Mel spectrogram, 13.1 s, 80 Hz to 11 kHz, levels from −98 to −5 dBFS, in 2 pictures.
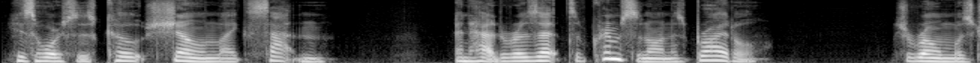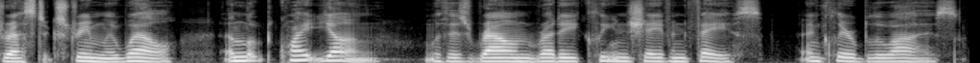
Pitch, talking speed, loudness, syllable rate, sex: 190 Hz, 155 wpm, -19 LUFS, 4.8 syllables/s, female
